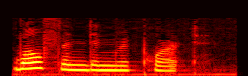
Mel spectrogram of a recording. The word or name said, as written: wolfenden report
